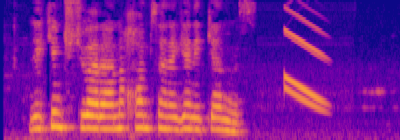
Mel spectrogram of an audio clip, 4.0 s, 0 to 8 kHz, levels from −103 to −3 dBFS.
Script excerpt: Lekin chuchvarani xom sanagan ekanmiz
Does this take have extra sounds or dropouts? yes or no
yes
